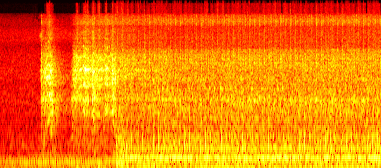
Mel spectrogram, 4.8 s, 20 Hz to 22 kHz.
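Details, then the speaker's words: Honda 400EX engine just rebuilt (top end, valves adjusted, repaired head stud thread); steady even single-cylinder drone with no misses, running well so far; carburetor believed rich, tuning still to come. "so we're able to get it running and it seems to be running pretty good as of this moment"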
